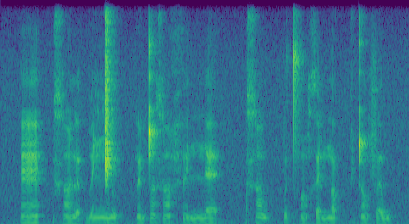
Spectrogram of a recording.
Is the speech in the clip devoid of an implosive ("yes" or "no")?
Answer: yes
